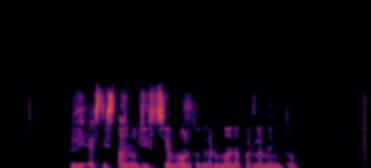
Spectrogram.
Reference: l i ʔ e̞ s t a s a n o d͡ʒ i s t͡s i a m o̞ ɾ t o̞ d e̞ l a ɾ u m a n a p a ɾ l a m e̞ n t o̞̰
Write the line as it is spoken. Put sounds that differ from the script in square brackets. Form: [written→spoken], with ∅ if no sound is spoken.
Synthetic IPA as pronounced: l i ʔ e̞ s t [a→i] s a n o d͡ʒ i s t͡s i a m o̞ ɾ t o̞ d e̞ l a ɾ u m a n a p a ɾ l a m e̞ n t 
